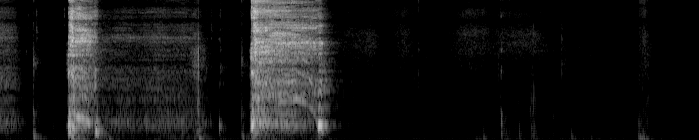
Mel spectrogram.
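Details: Person coughing while studying, cough described as really bad; two harsh, forceful coughs, the second drawn out and raspy with a throaty catch at the end, then quiet: cough.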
